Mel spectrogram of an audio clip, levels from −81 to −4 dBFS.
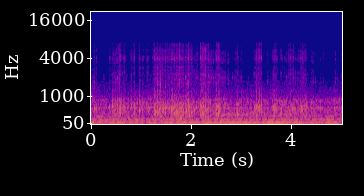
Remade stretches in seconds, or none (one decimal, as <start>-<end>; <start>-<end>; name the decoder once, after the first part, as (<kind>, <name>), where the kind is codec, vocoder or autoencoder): none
